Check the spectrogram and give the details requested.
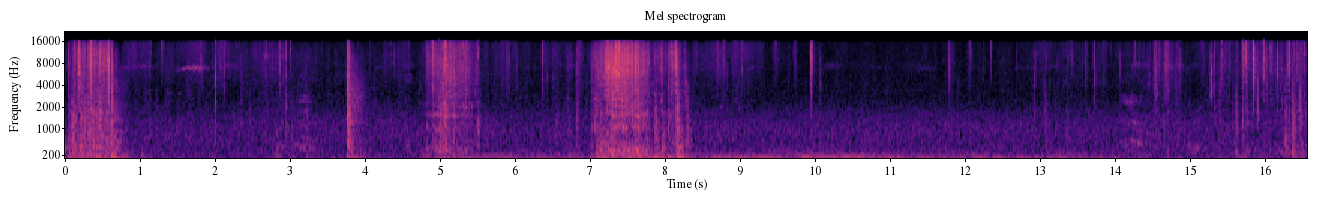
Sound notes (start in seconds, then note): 3.5 garbage bin lid thuds; 4.6 garbage bins scratching; 8.8 vehicle engine revving; 14.1 grunts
